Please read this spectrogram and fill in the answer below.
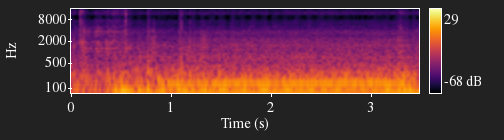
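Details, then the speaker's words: Normal idle on a 2001 Nissan Altima after replacing the mass air flow (MAF) sensor and erasing the stored code; the engine catches and settles into a steady, even low hum with no misses, knocks or stumbles, running smooth. "So it's running smooth."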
